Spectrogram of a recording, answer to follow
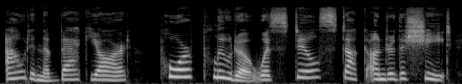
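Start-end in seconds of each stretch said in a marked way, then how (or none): none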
